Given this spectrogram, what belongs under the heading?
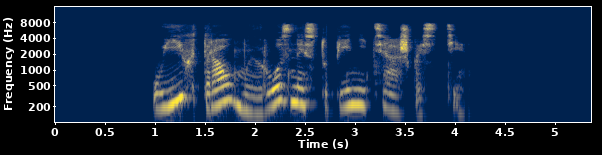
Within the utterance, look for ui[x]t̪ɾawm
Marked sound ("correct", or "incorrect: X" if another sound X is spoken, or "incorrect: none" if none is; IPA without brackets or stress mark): correct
